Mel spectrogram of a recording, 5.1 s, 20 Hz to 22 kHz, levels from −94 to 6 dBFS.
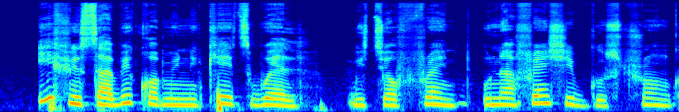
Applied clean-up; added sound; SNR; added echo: none; none; none; none.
